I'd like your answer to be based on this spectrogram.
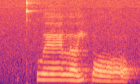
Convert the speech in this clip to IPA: kʷʰɛː˨ lɐ˨˥jpɔː˨˩

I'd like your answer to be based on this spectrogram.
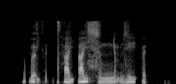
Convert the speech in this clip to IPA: ɓə̰ː˧˨jʔə˦˥t̚t̪ʰa˧˩jʔa˧j sə˨˩mɲa̰˧˨m zi˨˦ ʔə˨˩t̚

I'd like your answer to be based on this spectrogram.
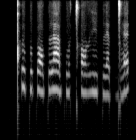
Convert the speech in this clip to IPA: ǃʰɯpɯp ɔp lakʷɤǀʰɔ ɣiplɛpɡ͡ǀɛ

